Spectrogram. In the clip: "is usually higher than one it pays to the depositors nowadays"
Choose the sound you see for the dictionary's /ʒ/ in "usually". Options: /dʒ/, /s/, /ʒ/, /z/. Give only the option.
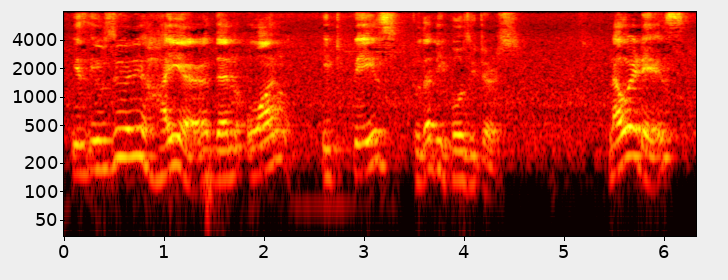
/z/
